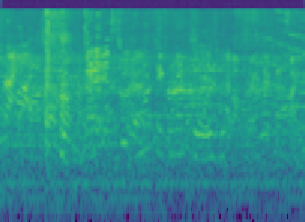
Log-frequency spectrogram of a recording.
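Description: Chatter of several people talking, with no clear words.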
